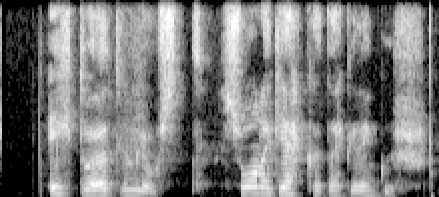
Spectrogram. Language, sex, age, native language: Icelandic, male, 13, Icelandic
